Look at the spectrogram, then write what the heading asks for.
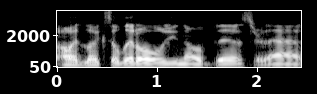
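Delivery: ordinary talk, nothing marked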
